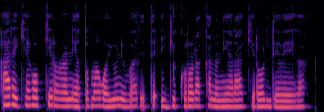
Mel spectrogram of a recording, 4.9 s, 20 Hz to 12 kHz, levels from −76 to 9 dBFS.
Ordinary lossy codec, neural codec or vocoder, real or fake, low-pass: none; none; real; none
